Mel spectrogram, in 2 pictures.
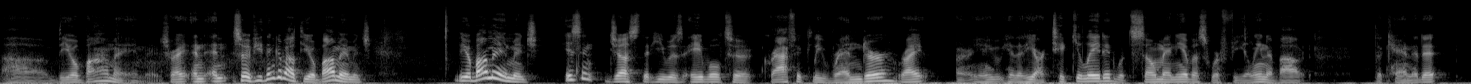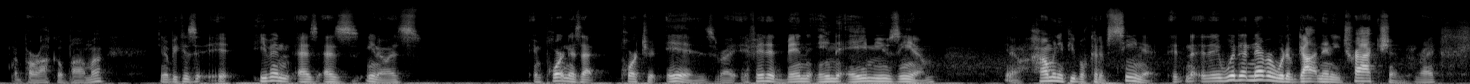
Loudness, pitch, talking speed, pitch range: -24 LUFS, 120 Hz, 180 wpm, 105-145 Hz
